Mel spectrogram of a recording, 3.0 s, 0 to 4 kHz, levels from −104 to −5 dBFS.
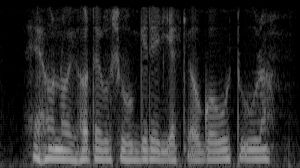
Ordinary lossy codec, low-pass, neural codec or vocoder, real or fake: AAC, 24 kbps; 3.6 kHz; none; real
